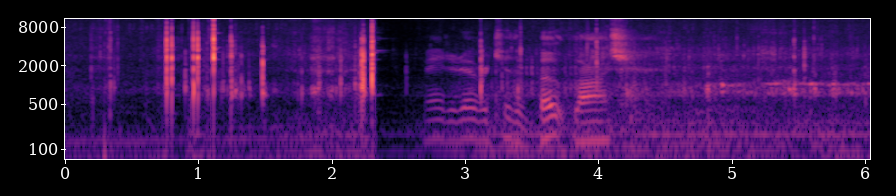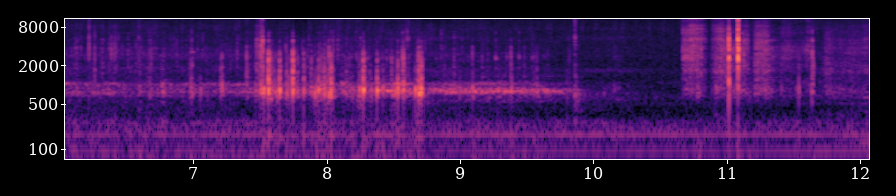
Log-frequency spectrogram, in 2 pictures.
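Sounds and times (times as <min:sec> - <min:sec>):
bicycle rattling and clicking: 0:00.0 - 0:09.9
steady low hum: 0:00.0 - 0:12.0.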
